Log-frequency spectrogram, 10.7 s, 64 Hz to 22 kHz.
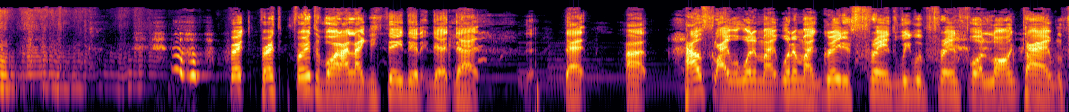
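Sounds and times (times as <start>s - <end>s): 
thin whining mosquito buzz: 0.0s - 1.8s
laughter: 1.5s - 2.6s, 3.3s - 5.8s, 6.8s - 7.3s, 8.8s - 10.6s
speech: 2.3s - 10.6s.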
